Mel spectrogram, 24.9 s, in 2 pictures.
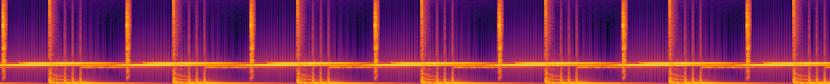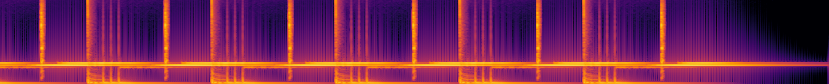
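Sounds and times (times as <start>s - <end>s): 
sine wave tone: 0.0s - 24.8s.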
